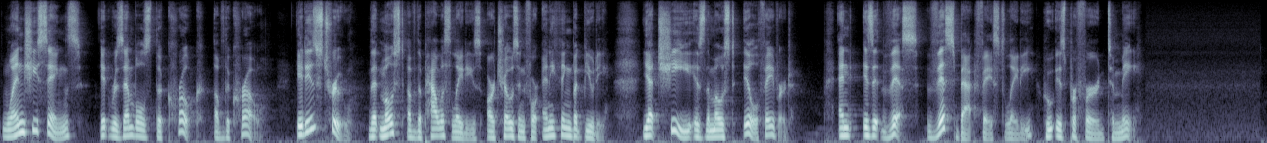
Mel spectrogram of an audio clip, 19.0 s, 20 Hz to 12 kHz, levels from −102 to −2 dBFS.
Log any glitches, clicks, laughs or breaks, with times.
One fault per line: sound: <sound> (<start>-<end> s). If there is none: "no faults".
no faults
